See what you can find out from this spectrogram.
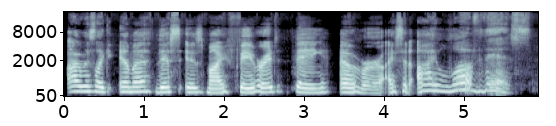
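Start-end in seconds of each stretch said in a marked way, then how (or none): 0.7-4.0 loud, slow retold gushing; emphatic gushing. Retelling her thanks to Emma, emphatic gushing. 4.4-5.8 loud, long-drawn adoring exclamation; adoring gush. Retold or imitated. Telling Emma she loves the gift, adoring gush. Retells gushing thanks for gift.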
